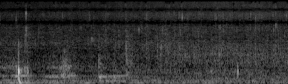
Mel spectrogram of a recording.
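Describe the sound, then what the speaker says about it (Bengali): Jalebi fry in hot oil, a continuous close bubbling sizzle with a sharp clack near the start and a few faint utensil taps. "এই তো এখন জিলাপিগুলো ভেজে নিচ্ছি"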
